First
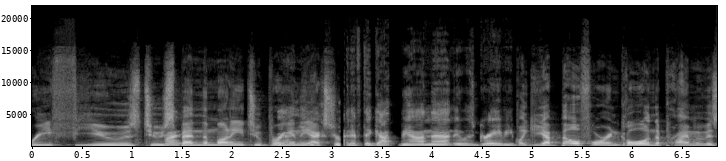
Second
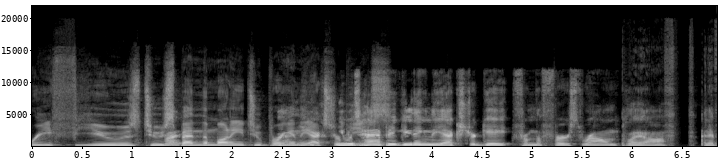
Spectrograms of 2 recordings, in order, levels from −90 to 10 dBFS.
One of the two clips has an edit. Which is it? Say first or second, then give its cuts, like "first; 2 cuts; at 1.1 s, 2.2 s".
first; 2 cuts; at 3.1 s, 4.8 s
